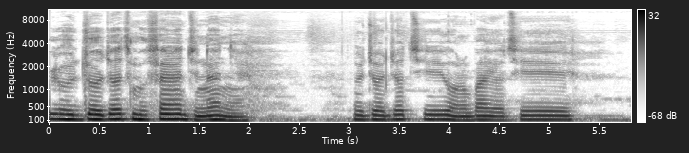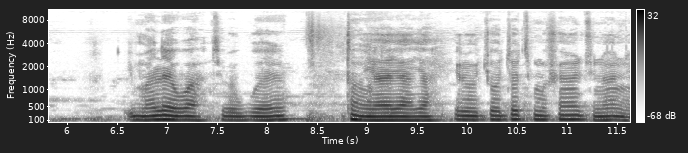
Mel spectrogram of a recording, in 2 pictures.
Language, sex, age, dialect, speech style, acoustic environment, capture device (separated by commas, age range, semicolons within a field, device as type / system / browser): Yoruba, male, 25-34, Nigeria - Lagos Yoruba, relaxed; tired, silence, mobile / Linux / Chrome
